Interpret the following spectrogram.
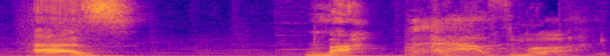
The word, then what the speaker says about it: asthma: So you say asma. What? What about asthma? put it like a Z sound. You say as and then you have short A sound. A asma that's it.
